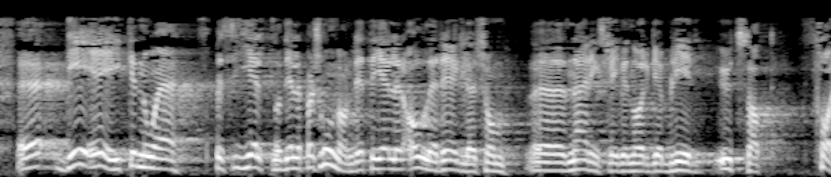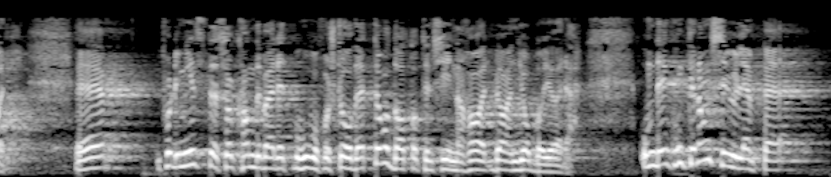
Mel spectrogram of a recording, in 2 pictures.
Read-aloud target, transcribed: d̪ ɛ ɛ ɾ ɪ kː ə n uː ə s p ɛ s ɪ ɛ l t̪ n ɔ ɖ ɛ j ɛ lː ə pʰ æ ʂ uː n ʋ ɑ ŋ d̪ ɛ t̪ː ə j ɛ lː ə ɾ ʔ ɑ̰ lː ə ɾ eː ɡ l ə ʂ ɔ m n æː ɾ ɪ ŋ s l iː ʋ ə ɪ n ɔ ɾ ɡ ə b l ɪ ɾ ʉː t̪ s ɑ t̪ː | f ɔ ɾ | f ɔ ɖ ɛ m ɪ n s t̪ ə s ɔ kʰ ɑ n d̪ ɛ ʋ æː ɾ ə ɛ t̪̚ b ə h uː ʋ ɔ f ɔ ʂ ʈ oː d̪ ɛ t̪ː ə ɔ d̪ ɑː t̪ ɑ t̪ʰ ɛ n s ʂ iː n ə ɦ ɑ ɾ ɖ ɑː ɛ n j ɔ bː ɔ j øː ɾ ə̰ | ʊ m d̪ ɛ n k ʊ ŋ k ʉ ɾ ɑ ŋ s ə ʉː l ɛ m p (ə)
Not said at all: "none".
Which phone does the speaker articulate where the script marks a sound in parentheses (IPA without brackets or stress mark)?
ə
